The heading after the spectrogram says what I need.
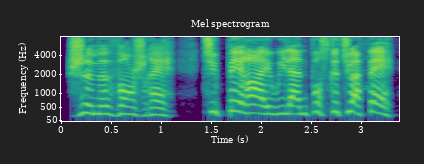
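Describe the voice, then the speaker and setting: A woman's voice: a little high, normal speed, no echo, studio quality, natural voice. A woman voicing a dying, power-mad female sorceress who spits contempt and hatred in an audiobook reading. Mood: vengeful. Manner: spitting venom, grandiose and contemptuous.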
